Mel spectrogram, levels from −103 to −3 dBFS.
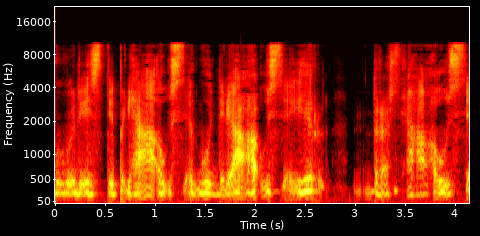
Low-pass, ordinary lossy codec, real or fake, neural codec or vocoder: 9.9 kHz; AAC, 48 kbps; real; none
